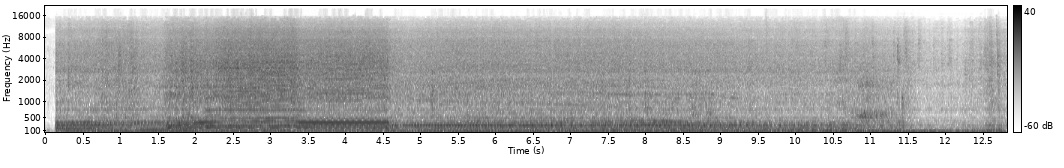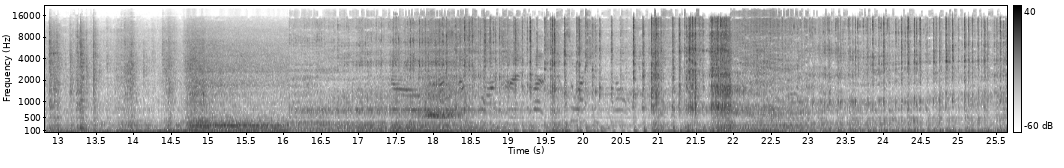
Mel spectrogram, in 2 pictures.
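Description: Volvo with a swapped 383 stroker V8 on a drag strip pass, a loud sustained engine roar climbing through gears and then fading into rumble and wind, with people talking over it.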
